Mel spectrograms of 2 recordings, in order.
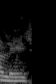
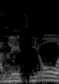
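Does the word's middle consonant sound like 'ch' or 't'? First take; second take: ch; t. First: The middle sounds like 'ch', two syllables. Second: The middle sounds like 't', three syllables. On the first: The speaker calls it right. "อ่านว่าเรโชนะ" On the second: The speaker calls it wrong. "อย่าเรทิโอนะน่าเกลียด"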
